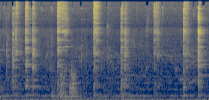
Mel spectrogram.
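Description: Ingredients roasting in a pan on a stove, with repeated scraping and clinking strokes of a spatula every half second or so over a low, steady sizzle.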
